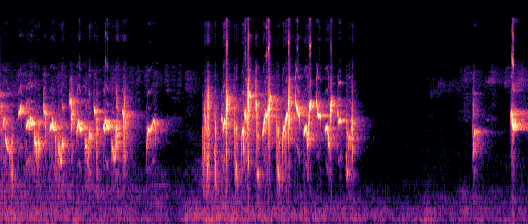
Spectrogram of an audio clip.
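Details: Fighting-mode yellow-vented bulbul singing two rapid runs of chirpy, rattling notes, then falling quiet apart from two sharp single calls near the end.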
